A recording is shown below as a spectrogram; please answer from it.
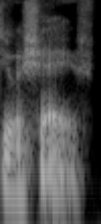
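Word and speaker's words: ישב: know it says Yash it's written as Yash but we pronounce it as your shave so here's the interpretation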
